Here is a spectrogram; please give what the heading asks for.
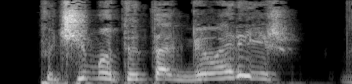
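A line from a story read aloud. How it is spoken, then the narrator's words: Howl. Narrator (Russian): взвыл Фернандо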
